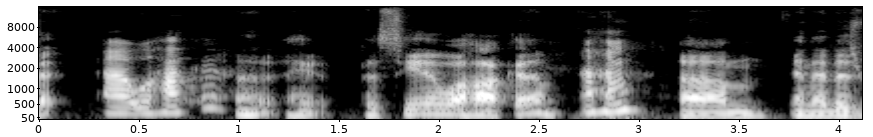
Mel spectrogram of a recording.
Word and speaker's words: Oaxaca: And I always butcher the name. How do you say it? Oaxaca.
